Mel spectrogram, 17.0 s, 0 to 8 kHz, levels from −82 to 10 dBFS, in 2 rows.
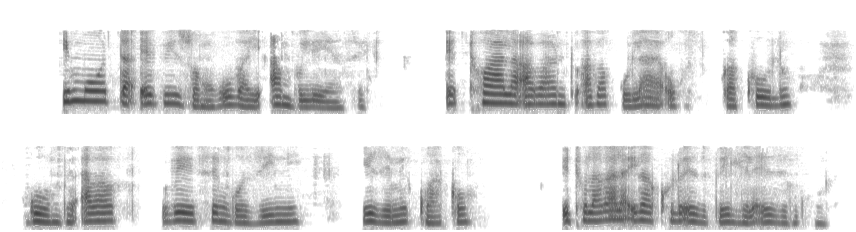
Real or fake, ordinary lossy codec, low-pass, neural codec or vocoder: real; AAC, 16 kbps; 7.2 kHz; none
